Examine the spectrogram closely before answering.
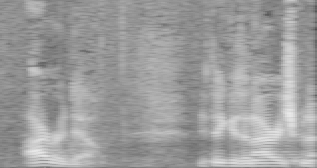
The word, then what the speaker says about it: Iredell: And am I pronouncing right, Iredell? Iredell.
